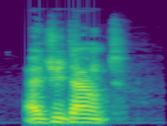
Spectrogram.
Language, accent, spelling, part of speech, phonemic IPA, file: French, Canada, adjudante, noun, /a.dʒy.dɑ̃t/, LL-Q150 (fra)-adjudante.wav
- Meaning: female equivalent of adjudant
